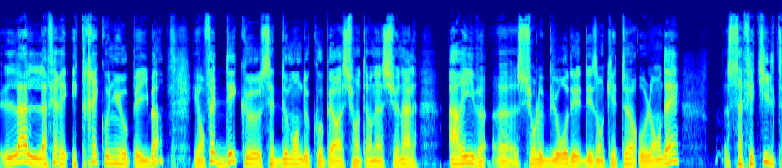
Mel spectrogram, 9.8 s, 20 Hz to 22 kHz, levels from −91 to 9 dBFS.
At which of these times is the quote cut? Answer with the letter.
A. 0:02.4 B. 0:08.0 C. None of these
B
